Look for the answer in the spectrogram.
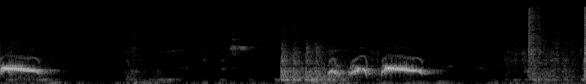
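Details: Spotted dove kept as a lure bird for trapping, described as very vocal; two short, low, hoarse coos, one at the start and one near four seconds, with rustling, knocks and a brief burst of noise at the end.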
